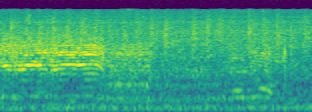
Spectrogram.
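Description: Low, steady rumble of an engine running at idle, with a brief high held tone during the first second.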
